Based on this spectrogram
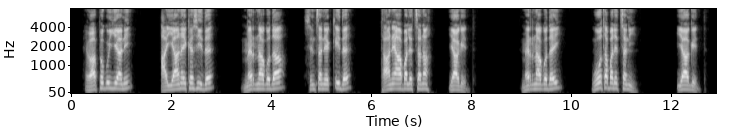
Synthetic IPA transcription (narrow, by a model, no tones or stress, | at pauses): hɛwaːpːɛɡʊjːɪjaːn | ɐ̰jːaːnɐjkɛs̬iːd̪ɛ | mɛɾnaːɡɔd̪aː | sɪnt͡sːɐnɛkʼːiːd̪ɛ | t̪a̰ːnɪaːbɐlɛt͡sːɐnɐ | jaːɡe̞̰ːd̪ːɐ | mɛɾnaːɡɔd̪ɐj | wo̞ːt̪ɐbɐlɛt͡sːɐnḭː | jaːɡe̞ːd̪ːɐ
